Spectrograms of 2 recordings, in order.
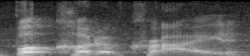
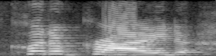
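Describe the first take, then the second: First: Said in the usual way. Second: "Could have cried" high and loud; "Could have cried" raised in exaggerated distress; emphatic exclamation. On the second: Real, not acted. Emphatic contrast with did not.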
